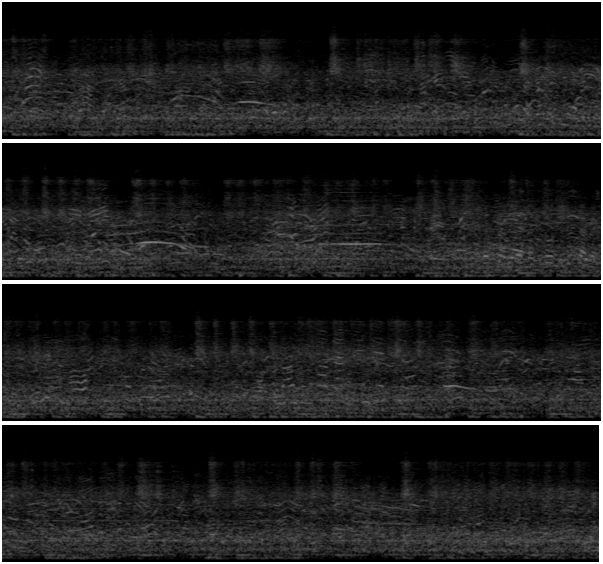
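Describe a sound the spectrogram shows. A large crowd chatters and shouts loudly outdoors.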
